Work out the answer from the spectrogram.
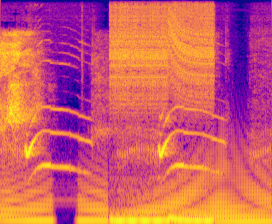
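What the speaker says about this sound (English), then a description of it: "it's got some meowing going on as well in the background" A cat meows twice in a rising, drawn-out call, close and fairly loud, with a harsh, gong-like crash of noise sounding between the two meows amid dense background music.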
